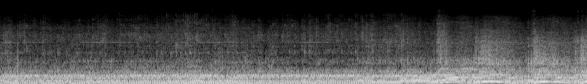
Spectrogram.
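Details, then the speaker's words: 2021 Yamaha RXP-X 300 Stage 3 build, first start after valve spring and retainer replacement, with the intercooler off and oil primed to the supercharger. Loud, steady, rowdy roar with throttle blips and no knocking or rattles. Running normally. "yo that thing sounds rowdy man"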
